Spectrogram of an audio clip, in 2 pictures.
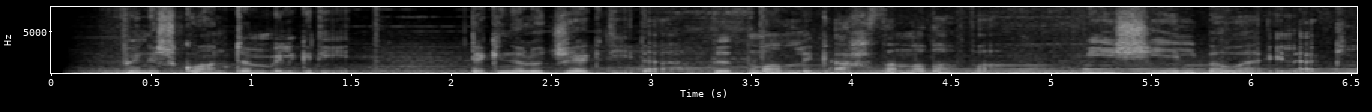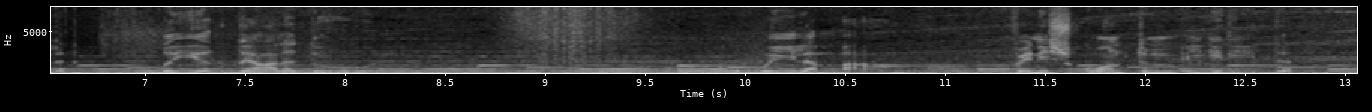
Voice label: TVC, Egyptian Dialect; Finish Countum

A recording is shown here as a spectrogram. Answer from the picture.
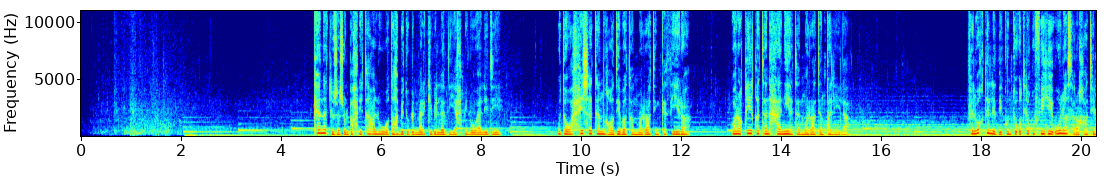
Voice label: AR Classical Arabic Story Audio Book; Hajer Story

